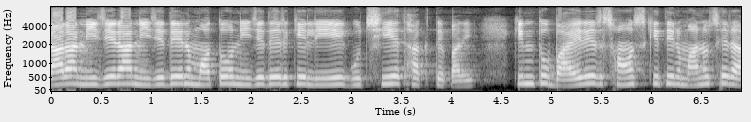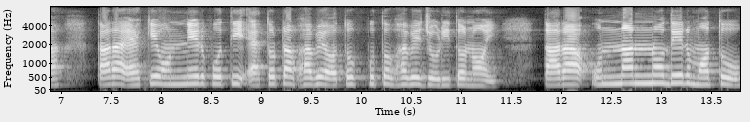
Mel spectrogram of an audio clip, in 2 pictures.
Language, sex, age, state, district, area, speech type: Bengali, female, 18-30, West Bengal, Purba Medinipur, rural, spontaneous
